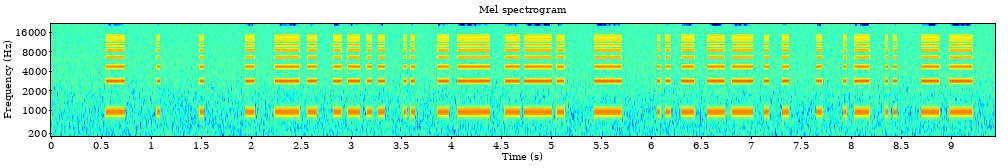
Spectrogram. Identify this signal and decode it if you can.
Beeps of irregular length. There is no code.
